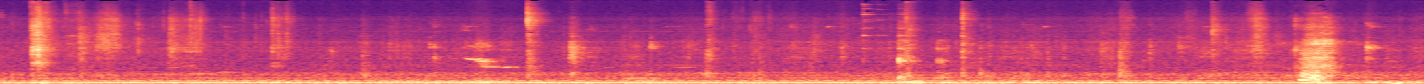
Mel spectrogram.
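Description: A person chewing a mouthful of crisp-baked hot dog bun and sausage: faint scattered mouth clicks and smacks, with a louder mouth noise about a second before the end.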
